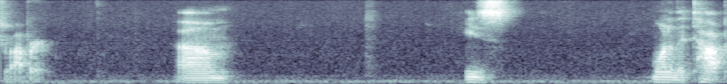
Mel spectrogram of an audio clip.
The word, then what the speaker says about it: Robert: So for those that don't know, Luis Robert is, and his name is Robert, not Robert. People like to pronounce it Robert. It's Robert.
